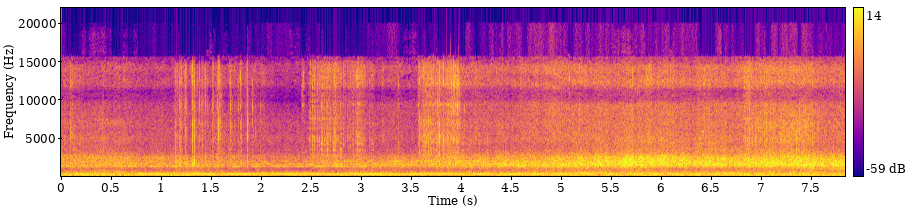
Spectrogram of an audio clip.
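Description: Boat engine running in Red Dead Redemption 2, a loud, constant droning hum with a steady tonal whine, sustained without pause throughout.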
